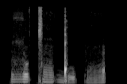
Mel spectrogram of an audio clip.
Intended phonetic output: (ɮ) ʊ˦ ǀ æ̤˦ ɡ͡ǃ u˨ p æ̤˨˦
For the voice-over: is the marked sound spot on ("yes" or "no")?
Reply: yes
